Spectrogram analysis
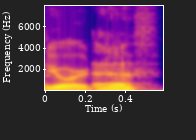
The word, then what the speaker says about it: fjord: It's literally fjord, FJORD. It's a fjord. fjord. Is that how Yep. you say that? Like Yeah, Bjorn? that's how you say it.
